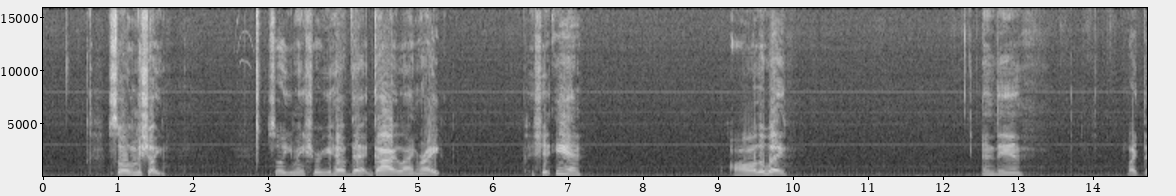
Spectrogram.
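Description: A woman talks calmly and close by, in short phrases with pauses.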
